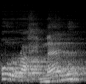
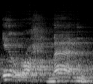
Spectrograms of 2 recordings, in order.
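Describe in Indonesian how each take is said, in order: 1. Kata ini diawali dengan vokal u. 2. Kata ini diawali dengan vokal i.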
